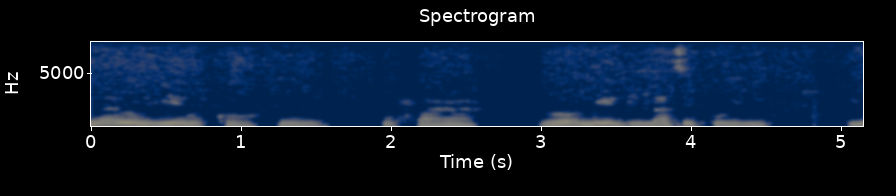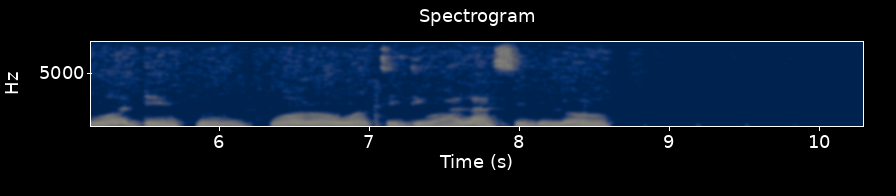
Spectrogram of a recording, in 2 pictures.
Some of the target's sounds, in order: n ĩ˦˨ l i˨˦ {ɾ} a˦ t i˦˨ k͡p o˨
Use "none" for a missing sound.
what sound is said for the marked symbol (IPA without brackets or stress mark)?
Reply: l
